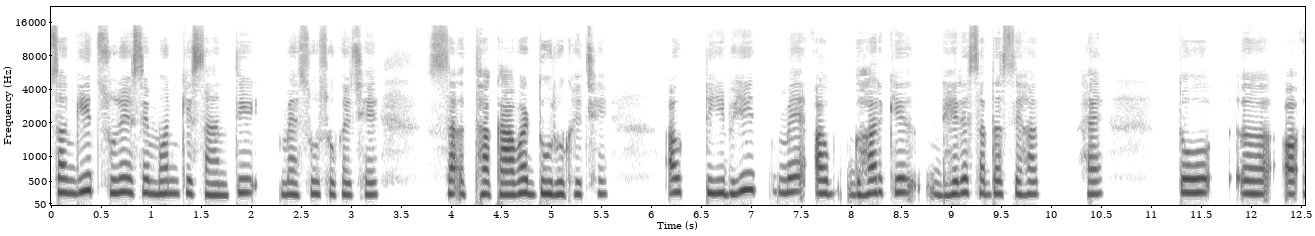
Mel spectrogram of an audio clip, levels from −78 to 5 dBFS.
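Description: From the first moment the speech carries plainly audible damage of the kind HE-AAC compression leaves, the likely cause at a bitrate around 24 kbps. The upper band is rebuilt from copied lower bands rather than coded, so sibilants come out gritty and metallic, with harmonics that fail to line up above the crossover. On a spectrogram the treble looks like smeared, repeated patches of the lower spectrum, and nothing appears above 14.9 kHz.

At about 0.45 s a pre-echo precedes a sharp attack. The codec spread its quantisation noise across the whole transform block, so noise meant for the loud onset also fills the quiet instant just before it. It is heard as a brief hiss leading into a softened, smeared attack. On the waveform a thin noise smear of about 10 ms sits ahead of the transient. On a spectrogram it shows as a broadband wash just before the onset.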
